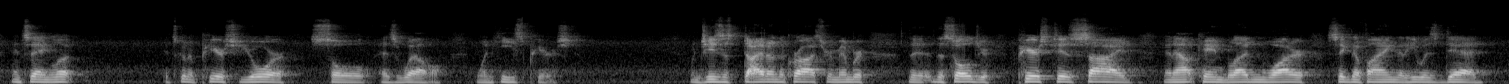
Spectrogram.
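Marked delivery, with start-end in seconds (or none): 0.5-5.7 hushed voice, lower and quieter. Retelling a scene where a man leans closer to a woman, in a lowered, quieter voice. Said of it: "lowering his voice, being a little quieter".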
